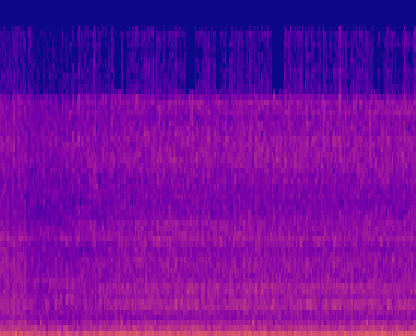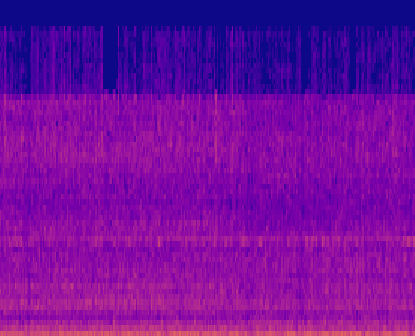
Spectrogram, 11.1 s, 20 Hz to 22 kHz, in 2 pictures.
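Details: 2002 Chevy Avalanche after a motor swap, first start during a 30-minute break-in period, uneven lumpy idle with about two stumbles a second and a blinking light; misfire at idle, owner suspects twisted plug wires.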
